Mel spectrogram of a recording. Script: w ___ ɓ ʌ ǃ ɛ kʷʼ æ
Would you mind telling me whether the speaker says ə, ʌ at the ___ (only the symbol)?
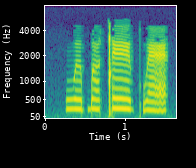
ə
